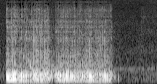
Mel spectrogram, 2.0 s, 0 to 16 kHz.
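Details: Snoring with paw movement in a sleeping 8-month-old Shar Pei dog: one long, rough, rumbling snore over a second with a brief break, then quiet.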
